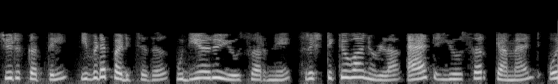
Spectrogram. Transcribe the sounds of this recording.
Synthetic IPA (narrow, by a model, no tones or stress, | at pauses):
t͡ɕuɾukːɐt̪ːiliʋiɽe̞pɐɽit͡ɕːɐðɨpuðijɐoɾujuːsɐrinesrɨʂʈikʲːuʋaːnuɭːɐaːɖjuːsɐrkɐmaːndo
